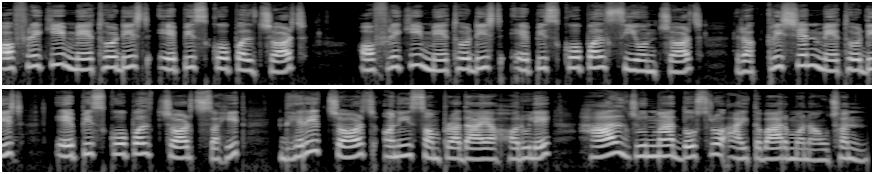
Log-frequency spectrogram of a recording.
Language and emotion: Nepali, neutral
